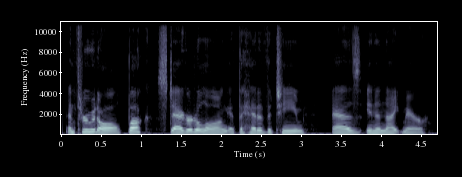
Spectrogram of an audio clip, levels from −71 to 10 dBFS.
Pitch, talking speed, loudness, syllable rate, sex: 190 Hz, 215 wpm, -18 LUFS, 5.4 syllables/s, female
